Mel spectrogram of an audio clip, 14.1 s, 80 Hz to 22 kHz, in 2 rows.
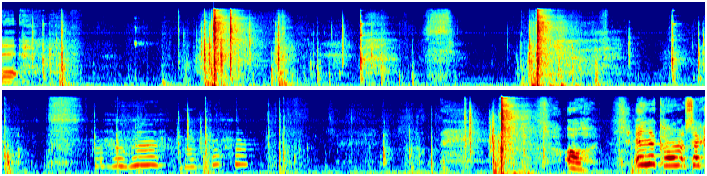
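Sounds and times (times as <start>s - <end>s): motorbike kickstart clunk: 1.9s - 3.0s, 5.2s - 7.2s, 11.7s - 12.5s.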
